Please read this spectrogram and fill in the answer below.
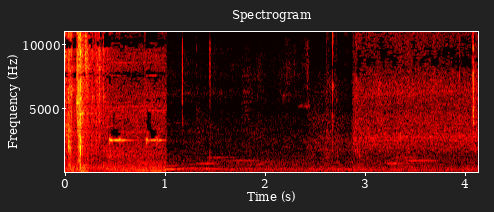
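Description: A microwave oven being worked: a low hum with a sharp click of the door, then two short high beeps from the keypad, all within the first second. After that only a quieter steady room background.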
